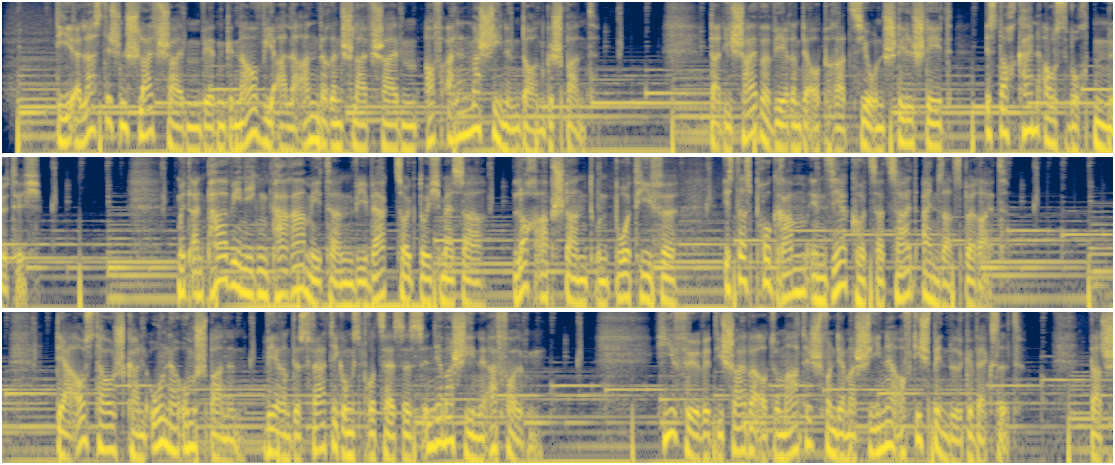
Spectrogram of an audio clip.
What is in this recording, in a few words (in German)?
E-Learning Technik informativ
